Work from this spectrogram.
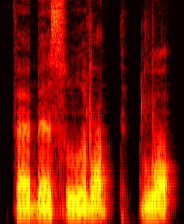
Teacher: Harus tebal juga karena dia punya sifat isti'ala.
